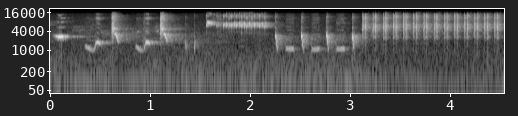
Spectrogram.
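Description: A nightingale sings varied phrases: a pure whistle, quick swooping notes, a buzzy burst, then a fast, high, rattling trill of about twenty notes. No other sounds.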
